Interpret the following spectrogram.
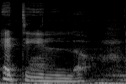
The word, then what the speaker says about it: est-il: Notice that the T at the end of the verb est is pronounced because it's connected to il, which begins with a vowel right after it. Quelle heure est-il?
